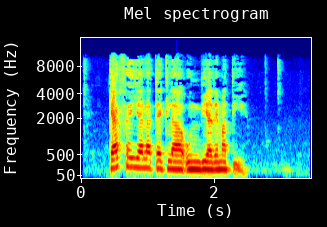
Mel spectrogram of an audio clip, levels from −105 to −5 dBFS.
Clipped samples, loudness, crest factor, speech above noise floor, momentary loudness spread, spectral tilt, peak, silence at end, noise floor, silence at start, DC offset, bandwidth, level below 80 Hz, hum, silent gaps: under 0.1%; -13 LUFS; 14 dB; 39 dB; 7 LU; -6 dB/octave; 0 dBFS; 1 s; -51 dBFS; 0.4 s; under 0.1%; 10.5 kHz; -52 dBFS; none; none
